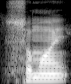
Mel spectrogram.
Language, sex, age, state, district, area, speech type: Bengali, male, 60+, West Bengal, Bankura, urban, spontaneous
